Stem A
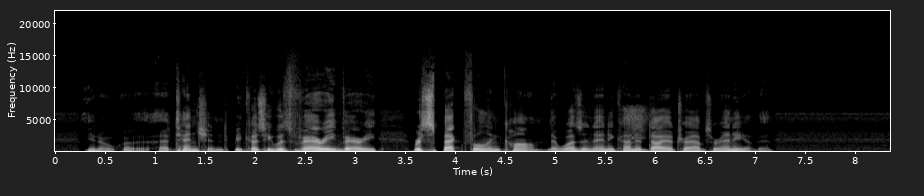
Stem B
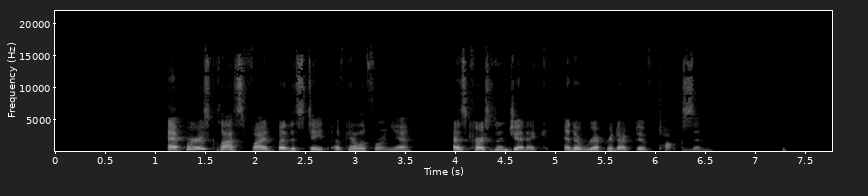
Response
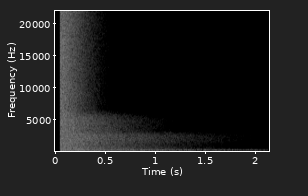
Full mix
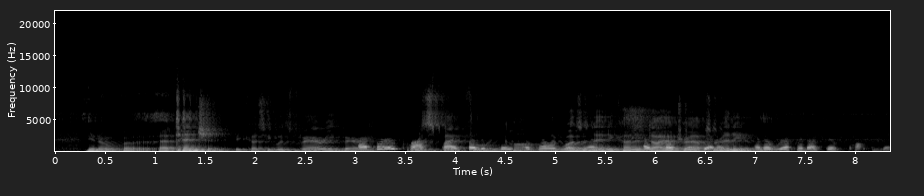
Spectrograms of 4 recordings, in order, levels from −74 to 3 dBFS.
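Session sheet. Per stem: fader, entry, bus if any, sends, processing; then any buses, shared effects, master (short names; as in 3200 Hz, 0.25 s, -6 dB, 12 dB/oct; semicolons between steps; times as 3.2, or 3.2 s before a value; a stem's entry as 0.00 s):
1.44 s -5.5 dB -> 1.74 s -17.5 dB -> 4.84 s -17.5 dB -> 5.14 s -8.5 dB, 0.00 s, no send, echo send -6.5 dB, compressor 2:1, threshold -22 dBFS, peak gain reduction 6 dB; high shelf 8600 Hz -5 dB
0.0 dB, 1.90 s, no send, no echo send, steep low-pass 1300 Hz 36 dB/oct; low-pass opened by the level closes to 310 Hz, open at -28 dBFS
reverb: off
echo: feedback echo 63 ms, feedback 50%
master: dry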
